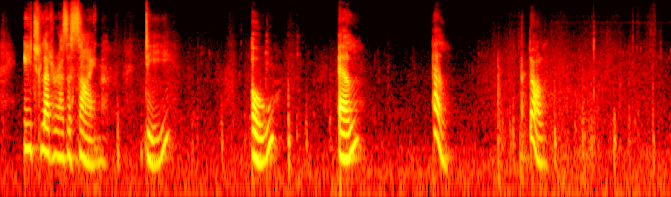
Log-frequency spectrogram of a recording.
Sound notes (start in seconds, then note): none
